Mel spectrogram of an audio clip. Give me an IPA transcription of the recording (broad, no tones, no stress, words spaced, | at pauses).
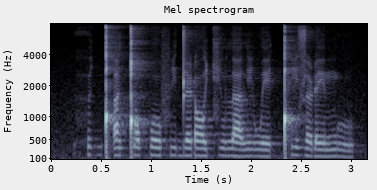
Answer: hɯǃʼaŋ͡ǃɔpo fidɛɽɔt͡ɕu laliwe ǃʰizɤɽe mu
